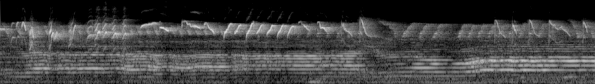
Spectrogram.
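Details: Rolling, energetic white-eye song aimed at finding a rival: fast, very high twittering notes run together in quick bursts, over a sustained lower tonal drone.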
